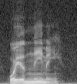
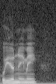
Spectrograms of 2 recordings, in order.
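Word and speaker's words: Hueneme: Anyway, it's H-U-E-N-E-M-E. And as in all the words in Hawaii, for instance, you pronounce every letter. Huenemi, Port Huenemi, California.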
